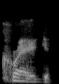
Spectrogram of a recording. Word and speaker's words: Krieg: Dave Craig. Oh, Craig. I thought it was Krieg. Yeah, it's Craig. Yeah. It looks like Krieg. It's Dave Craig.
